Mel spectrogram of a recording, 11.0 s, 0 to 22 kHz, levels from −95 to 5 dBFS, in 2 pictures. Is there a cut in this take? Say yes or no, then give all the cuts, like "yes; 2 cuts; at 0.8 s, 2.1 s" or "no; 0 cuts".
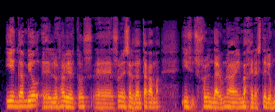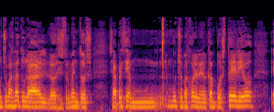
no; 0 cuts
